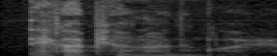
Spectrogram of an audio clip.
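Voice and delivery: hushed, confiding whisper; whispered secret to the congregation. Real, not acted. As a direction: lean in and whisper the point. Key point dropped to whisper.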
